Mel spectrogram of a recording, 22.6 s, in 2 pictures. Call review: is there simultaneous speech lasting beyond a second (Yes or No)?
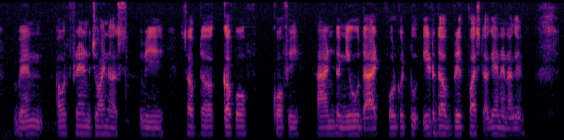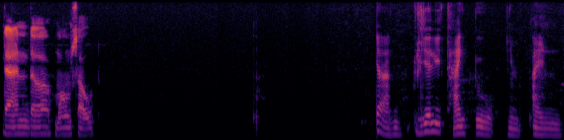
No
